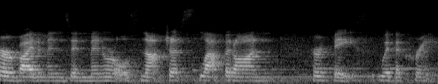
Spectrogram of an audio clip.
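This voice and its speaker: Against noticeable background noise, a woman speaks at a moderate pace and a medium pitch. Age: 30s. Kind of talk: casual talk to camera.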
